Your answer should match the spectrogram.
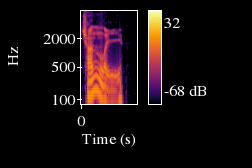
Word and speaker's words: Chun-Li: Chumley, I knew Rick Harrison. I didn't know the other. – Yeah. Chumley was how most kids pronounced Chun-Li playing Street Fighter 2 back in the day.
